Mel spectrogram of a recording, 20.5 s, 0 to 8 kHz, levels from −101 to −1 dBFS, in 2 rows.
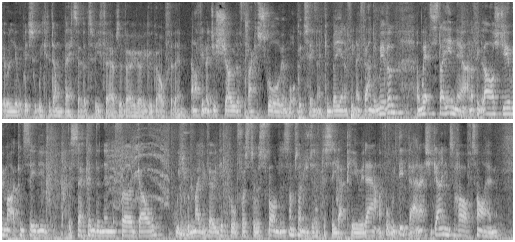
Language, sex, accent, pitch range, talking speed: English, male, British, 100-115 Hz, 300 wpm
